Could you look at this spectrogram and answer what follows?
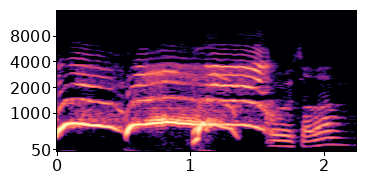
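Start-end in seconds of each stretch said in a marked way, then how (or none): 0.0-0.6 loud high shriek of horror; horrified shriek. Acted. Parent shrieking at an eighteen and a half. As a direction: scream as if the grade were a catastrophe.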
